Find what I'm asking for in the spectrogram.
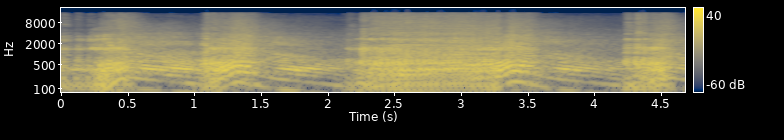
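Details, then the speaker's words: Booster scooter with freshly built 77cc Athena two-stroke kit, just started after build: sharp free revs rising and falling in bursts, no knocks or rattles; healthy normal revving. "Ça te plaît déjà au son? Ah, il a un beau bruit. Tu sens qu'il a la mort."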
